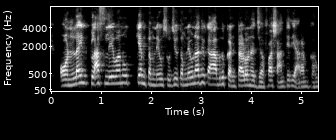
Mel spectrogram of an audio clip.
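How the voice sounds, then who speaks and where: A man with a high pitch speaks with lively intonation. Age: young. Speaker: show host; talk show host. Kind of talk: casual interview. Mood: warm, admiring, lively. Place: home room. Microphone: video call.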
